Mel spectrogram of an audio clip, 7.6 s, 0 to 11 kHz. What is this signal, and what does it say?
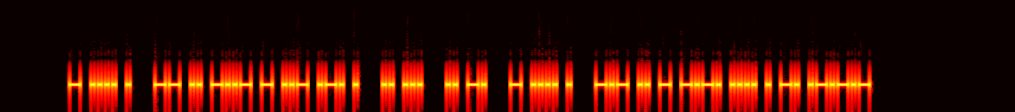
Morse code, heard as a keyed tone, about 44 wpm, 700 Hz. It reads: THE MIXTURE IS IN THE KITCHEN.
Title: Sentences from Top 1500 Words 45wpm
